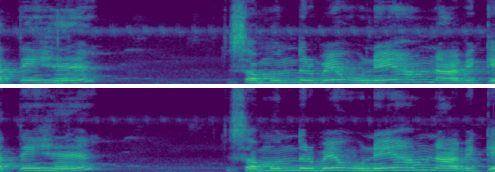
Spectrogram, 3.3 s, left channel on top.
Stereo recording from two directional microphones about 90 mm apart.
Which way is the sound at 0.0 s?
45° right (ahead or behind).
